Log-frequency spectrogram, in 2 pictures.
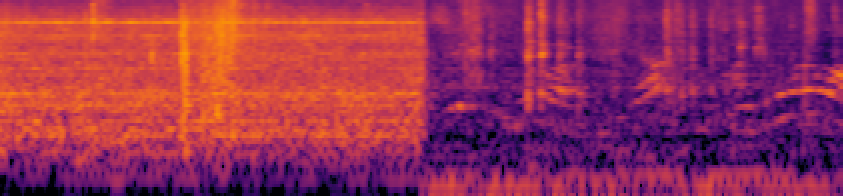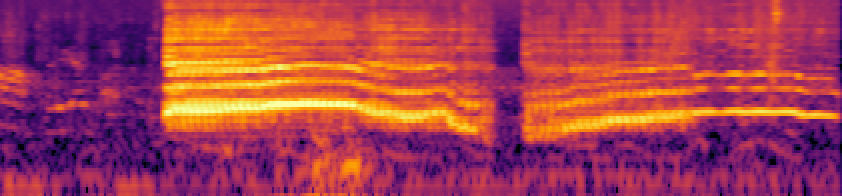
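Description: A male singer's voice in a vocal booth, singing long held notes that slide up and down in pitch, starting loudly about six seconds in with a brief break before a second held note. Before it, a steady room hum of air conditioning, then a few seconds of quiet with a faint voice.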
